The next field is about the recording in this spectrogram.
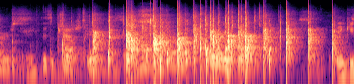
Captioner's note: applause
